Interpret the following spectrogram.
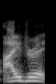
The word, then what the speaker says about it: IDRA: our idra calls so idra is um it rhymes with Hydra as we say to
